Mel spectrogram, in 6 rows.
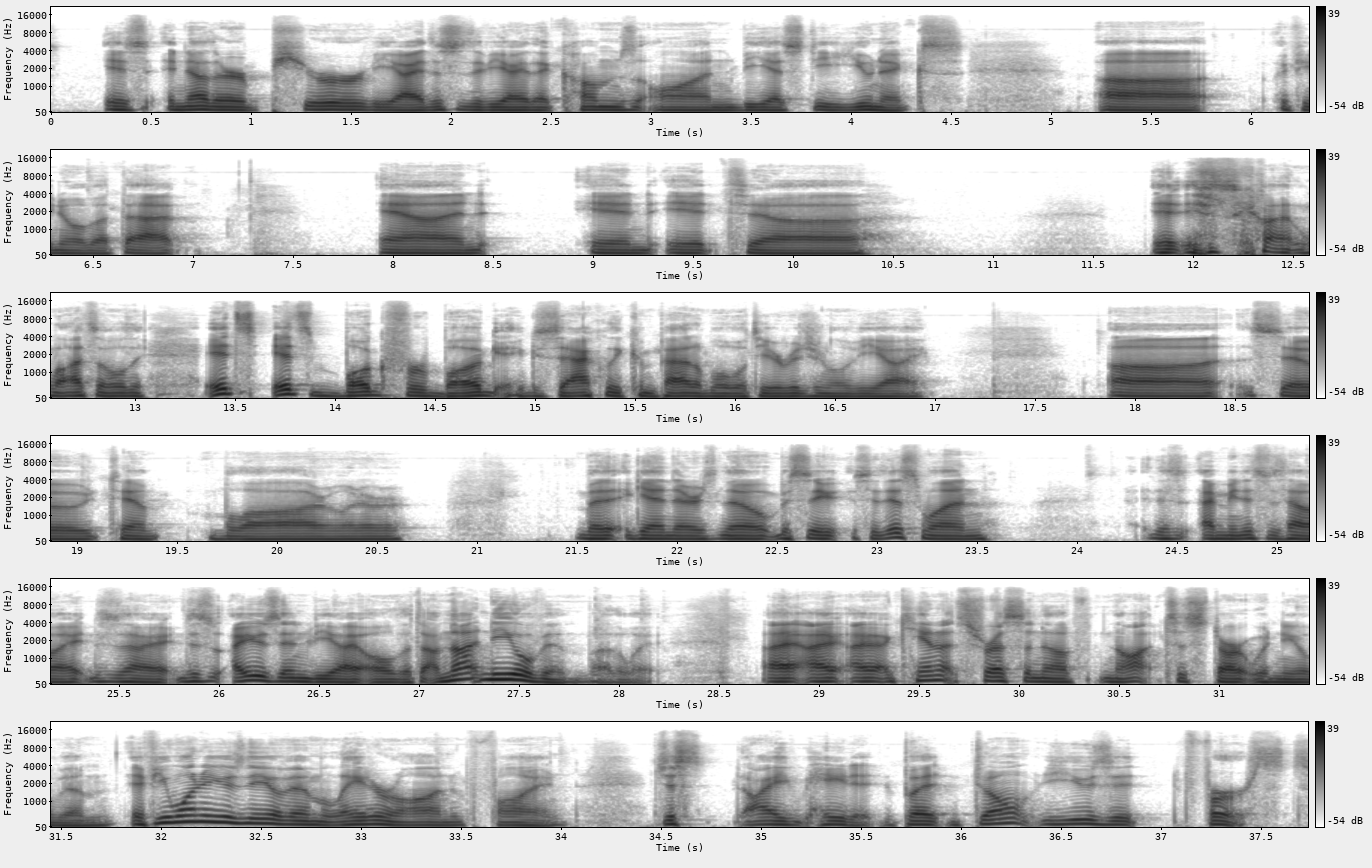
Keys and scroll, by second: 0.0-0.3 typing, 6.5 typing, 6.5 Return, 11.1-11.8 typing, 16.1-23.0 typing, 23.1 Down, 23.2 Down, 24.1-24.9 typing, 25.0 Return, 25.2 Return, 25.6 ctrl+o, 25.9 ctrl+[, 26.3-29.8 typing, 26.6 Return, 26.8 Return, 30.2 Down, 30.4 Up, 30.5 Up, 30.7 Up, 31.3 Up, 31.5-34.0 typing, 32.4 Down, 32.6 Down, 34.0 Up, 34.2 Up, 34.5 Up, 35.6-37.7 typing.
